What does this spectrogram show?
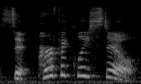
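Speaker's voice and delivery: slow, high stern command; slow, strict order to the class; stern Miss Swamp. A narrator's reading. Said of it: "said Miss Swamp".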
